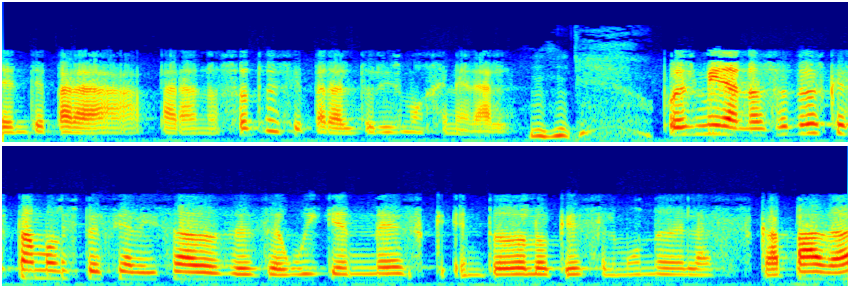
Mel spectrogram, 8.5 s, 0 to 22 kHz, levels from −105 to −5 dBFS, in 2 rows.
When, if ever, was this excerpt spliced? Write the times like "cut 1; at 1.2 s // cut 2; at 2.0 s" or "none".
cut 1; at 3.2 s // cut 2; at 4.5 s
